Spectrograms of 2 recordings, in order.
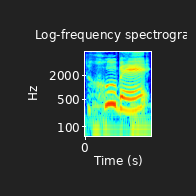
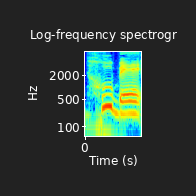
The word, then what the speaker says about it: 후배: word number 173 pube this is pronounced as a two-syllable word the first syllable is who the second syllable is pronounce it with me the word hubei is the opposite of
